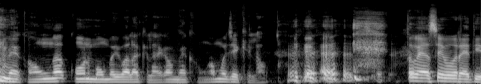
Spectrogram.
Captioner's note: sound of clearing throat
